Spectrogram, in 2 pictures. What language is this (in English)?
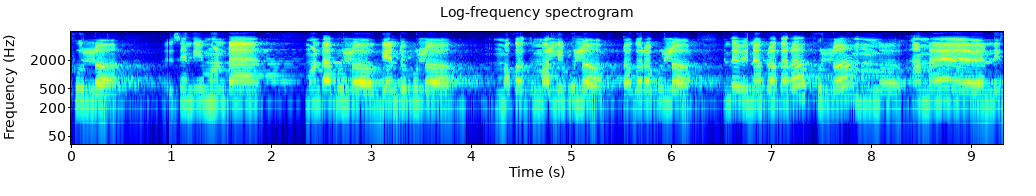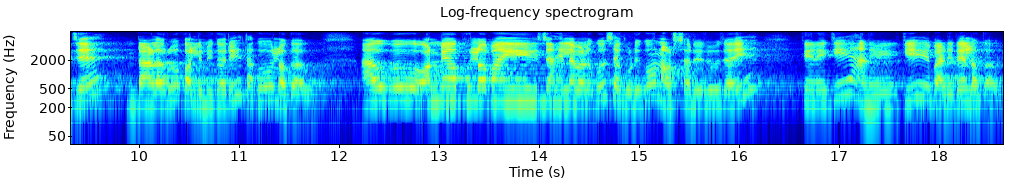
Odia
